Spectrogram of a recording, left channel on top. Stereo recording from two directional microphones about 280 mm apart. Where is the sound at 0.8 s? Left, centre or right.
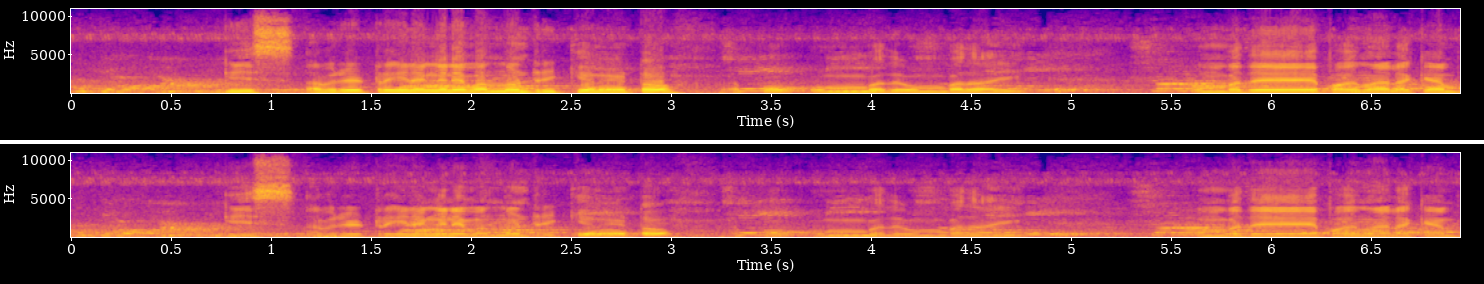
Centre.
